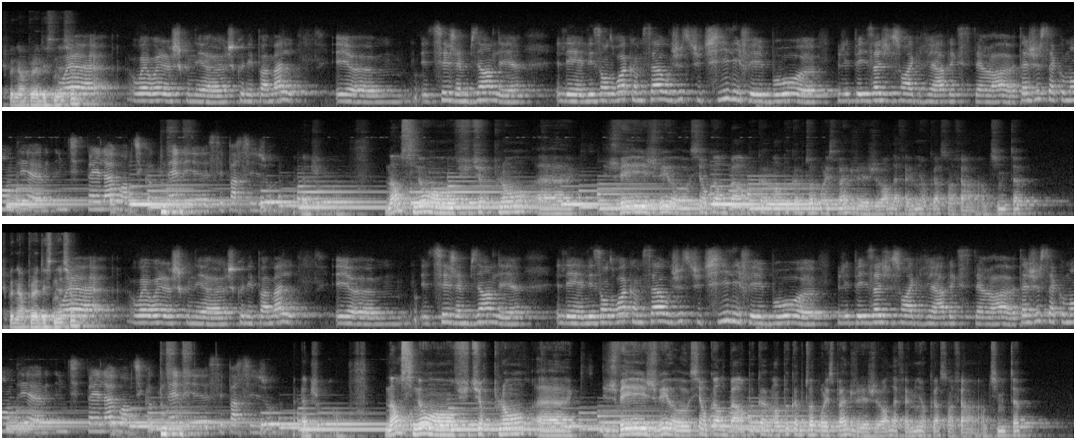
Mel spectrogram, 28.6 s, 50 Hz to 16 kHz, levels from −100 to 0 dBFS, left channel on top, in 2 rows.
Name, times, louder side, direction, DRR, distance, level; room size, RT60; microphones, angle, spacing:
voice 1, 0.1-1.0 16.4-16.5 18.3-19.1 19.4-21.9 22.3-27.9, right 2 dB, 60° right, 9 dB, 0.8 m, -22 dB
voice 2, 0.7-1.4 1.7-3.9 4.4-17.9, equal, ahead, 5 dB, 0.9 m, -30 dB
sound 1, 14.3-26.1, left 2 dB, 85° left, 0.8 m, -24 dB
13.0 x 6.6 x 4.1 m, 1.0 s
head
